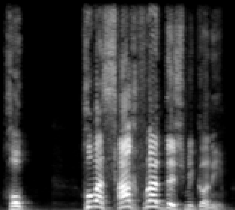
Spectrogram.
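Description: A man's voice: high voice, very animated, pushed and bright, slightly rough, heavily acted. A man voicing an eccentric, kindly old chocolate maker in an audiobook, with a theatrical, chuckling delivery.

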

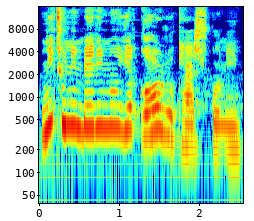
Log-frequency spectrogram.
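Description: A woman voicing a kind, patient father rabbit who talks in a gentle, reassuring way. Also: extremely high pitch, very animated, faint music behind, pitched above the performer's own voice.

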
